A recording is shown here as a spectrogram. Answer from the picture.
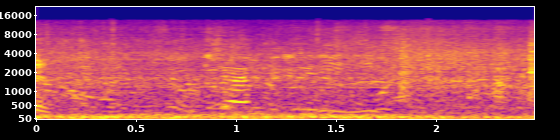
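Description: A heavy, steady low rumble, with a man's voice speaking faintly and briefly over it a few times.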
